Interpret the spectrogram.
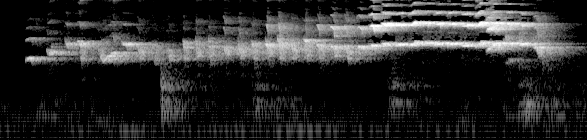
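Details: Cockatiel song meant to stimulate mating: a running string of clear whistled notes, some stepping up and down, others sliding, getting louder and higher toward the end before cutting off.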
